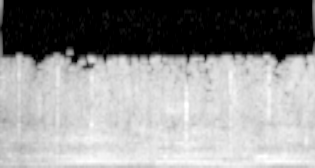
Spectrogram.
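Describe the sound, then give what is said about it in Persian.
Hundreds of protesters shout slogans together after a Turkish police raid on the Zaman newspaper office in Istanbul, Turkey, chanting that the media will not be silenced; a dense, steady roar of many voices with rhythmic rising chants repeating every second or so, loud throughout. “صدها تن پس از حمله پلیس ترکیه بر دفتر روزنامه زمان در استانبول نعره می کشیدند که رسانه ها خاموش نخواهند ماند.”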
